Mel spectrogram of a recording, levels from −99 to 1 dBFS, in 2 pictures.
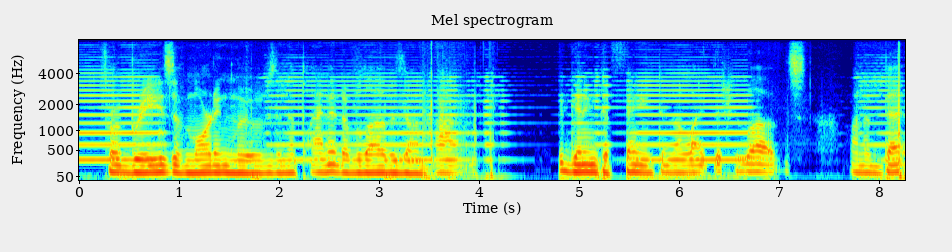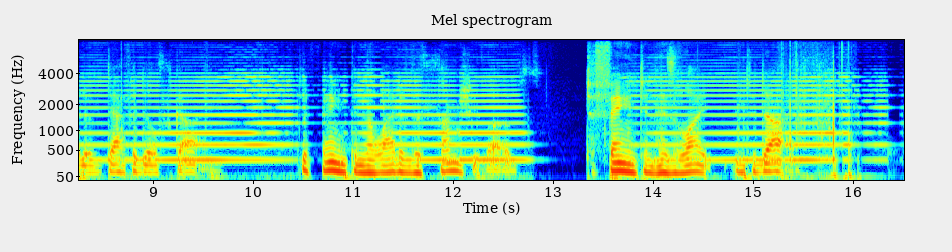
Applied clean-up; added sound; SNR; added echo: neural mask model RNNoise.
